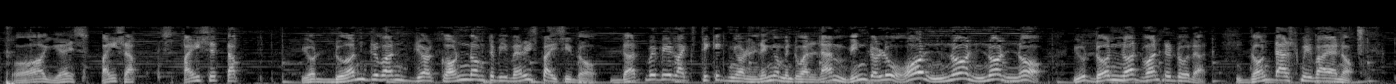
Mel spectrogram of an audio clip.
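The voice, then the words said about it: Over-the-top Indian accent. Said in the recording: “please don't do an over-the-top Indian accent with Indian music in the background talking about tandoori chicken and chutney”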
